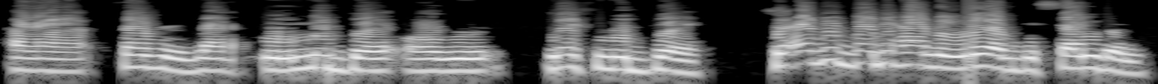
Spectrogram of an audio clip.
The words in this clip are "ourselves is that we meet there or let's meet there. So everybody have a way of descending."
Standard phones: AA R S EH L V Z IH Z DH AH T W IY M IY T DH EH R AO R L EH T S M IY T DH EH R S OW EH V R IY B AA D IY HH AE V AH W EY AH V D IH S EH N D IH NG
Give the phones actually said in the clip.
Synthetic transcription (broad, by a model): AA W S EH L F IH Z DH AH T W IY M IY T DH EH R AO W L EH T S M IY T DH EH S OW EH V R IY B AA D IY HH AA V AH W EY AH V D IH S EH N D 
